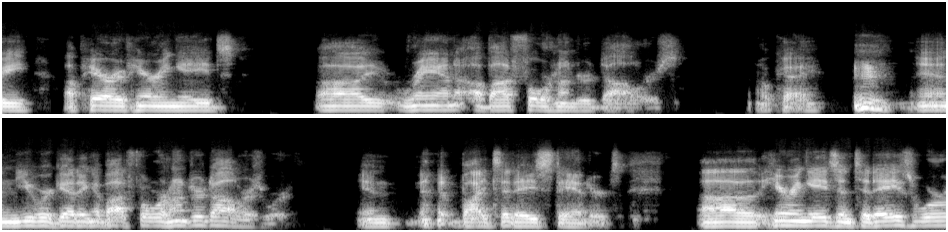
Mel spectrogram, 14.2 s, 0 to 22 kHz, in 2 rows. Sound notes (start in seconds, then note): 10.1 chuckles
